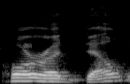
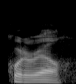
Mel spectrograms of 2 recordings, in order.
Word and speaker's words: Cordarrelle: Is he that different from Coradell? Is that how you pronounce it, Patterson? How much is he making? Cordarrelle. Cordarrelle.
